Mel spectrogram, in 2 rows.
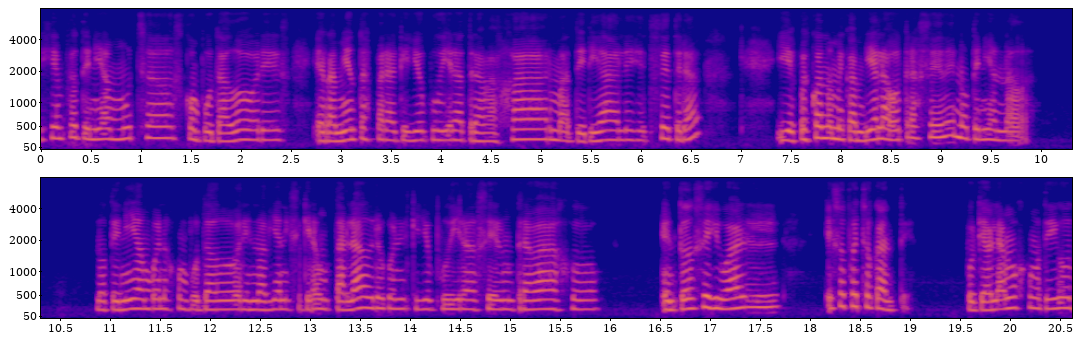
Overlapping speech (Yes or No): No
